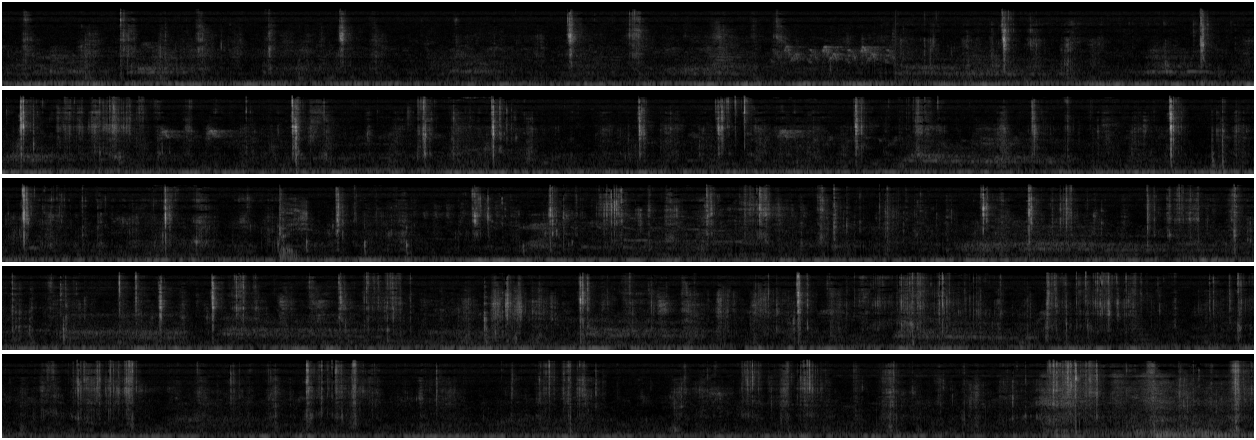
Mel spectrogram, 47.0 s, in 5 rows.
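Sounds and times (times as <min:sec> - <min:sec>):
crunchy chewing: 0:00.0 - 0:46.9
low rumble: 0:45.1 - 0:46.9.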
